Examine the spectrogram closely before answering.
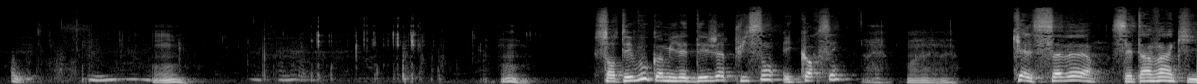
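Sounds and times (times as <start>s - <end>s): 
speech: 0.1s - 1.6s, 5.0s - 5.3s, 6.0s - 8.6s, 10.2s - 11.9s
person sipping wine: 0.2s - 5.4s.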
